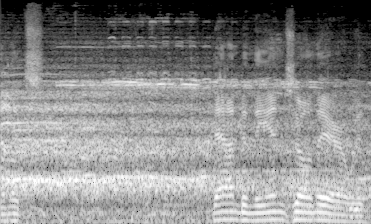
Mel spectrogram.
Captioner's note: whistle blows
